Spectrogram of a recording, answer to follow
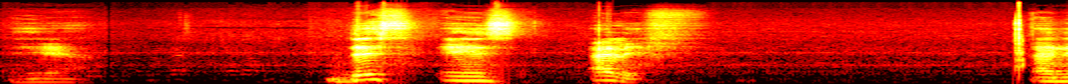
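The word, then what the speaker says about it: ألف: this is alif and it's pronounced by opening your mouth not fully open not oval but rather half oval and half wide ah alif in order to get the correct pronunciation alif a certain amount of opening of the mouth should be there in order to get the complete sound alif next one is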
